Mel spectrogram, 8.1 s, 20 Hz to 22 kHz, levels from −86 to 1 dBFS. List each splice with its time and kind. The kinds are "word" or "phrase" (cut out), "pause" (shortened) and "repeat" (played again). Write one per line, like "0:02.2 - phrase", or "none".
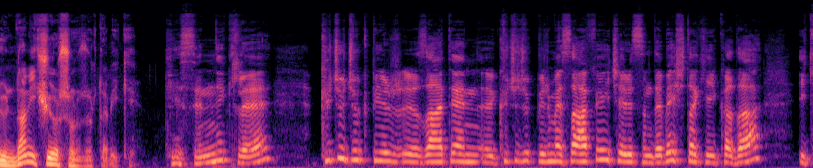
none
